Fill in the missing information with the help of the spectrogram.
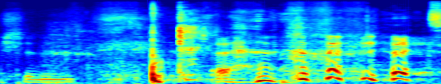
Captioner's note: poof!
